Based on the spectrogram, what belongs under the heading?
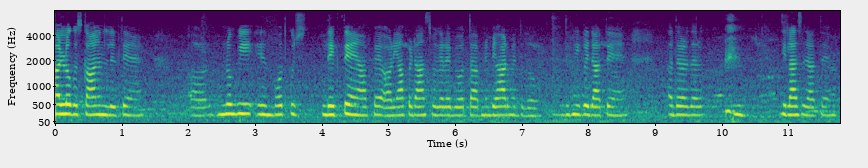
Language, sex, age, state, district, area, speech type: Urdu, female, 18-30, Bihar, Supaul, rural, spontaneous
